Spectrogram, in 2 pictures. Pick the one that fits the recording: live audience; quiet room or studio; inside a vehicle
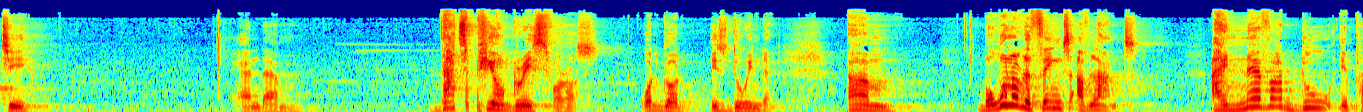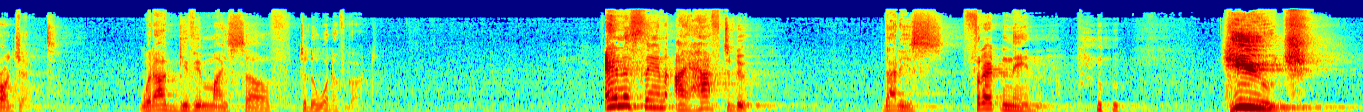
live audience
